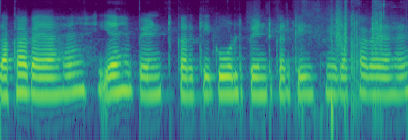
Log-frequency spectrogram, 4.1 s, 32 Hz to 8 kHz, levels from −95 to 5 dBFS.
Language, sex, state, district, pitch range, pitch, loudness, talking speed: Hindi, female, Chhattisgarh, Raipur, 190-200 Hz, 195 Hz, -18 LUFS, 190 wpm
